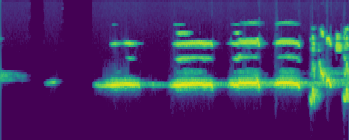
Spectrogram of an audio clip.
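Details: Song of a common nightingale, restored from a decades-old tape for canary training: a faint opening note, then several long, loud, pure whistles held for about half a second each, ending in a jumbled, chattering burst.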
